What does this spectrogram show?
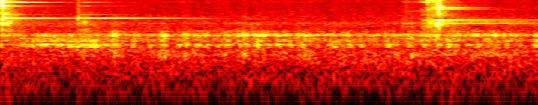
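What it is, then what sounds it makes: Metal tube chime. Long fingernails tap the hollow metal tubes of a small handheld chime mounted on a wooden frame. Two bright, high metallic taps, one at the start and one near the end, ring briefly over a soft, sustained shimmer of overlapping tones. The sound is quiet and delicate, with almost no low end.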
